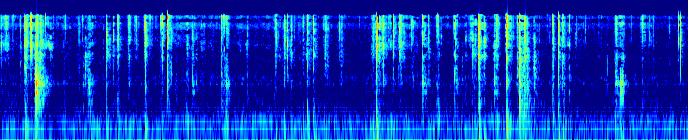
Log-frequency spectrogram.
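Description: A solid pink bar of soap held in the hand is scraped with a metal utility blade, peeling thin curls off its surface. Short, quiet, crisp scraping and crackling strokes come in irregular bursts, some bright and papery, over a faint low hum.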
